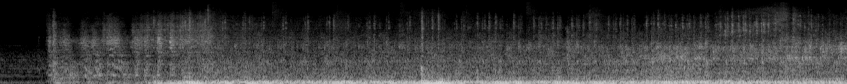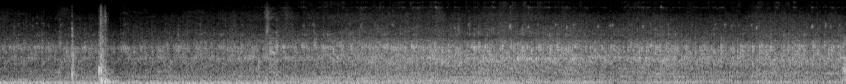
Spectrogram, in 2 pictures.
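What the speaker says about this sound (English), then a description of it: "Blazer fired right up." A 1988 Chevrolet K5 Blazer diesel engine cranks briefly after the glow plugs and fires up, then settles into a steady, loud, close idle with a rough diesel rumble that continues to the end.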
